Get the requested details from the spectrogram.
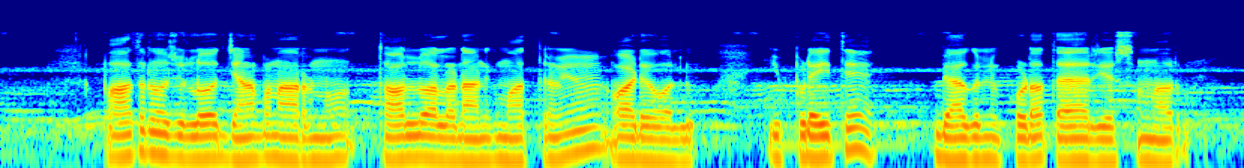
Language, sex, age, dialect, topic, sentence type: Telugu, male, 18-24, Central/Coastal, agriculture, statement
